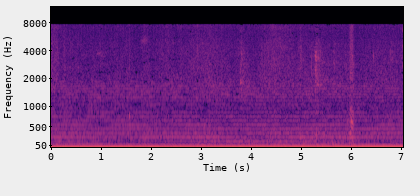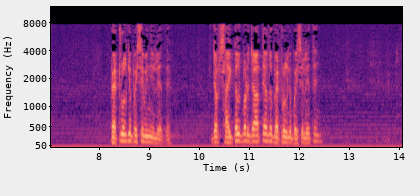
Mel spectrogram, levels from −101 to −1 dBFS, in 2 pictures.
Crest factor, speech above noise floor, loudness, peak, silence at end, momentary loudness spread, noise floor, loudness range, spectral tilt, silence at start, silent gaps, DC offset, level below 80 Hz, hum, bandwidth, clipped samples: 24 dB; 30 dB; -22 LUFS; -4 dBFS; 0.1 s; 27 LU; -52 dBFS; 4 LU; -4.5 dB/octave; 5.25 s; none; 0.6%; -54 dBFS; none; 8 kHz; under 0.1%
